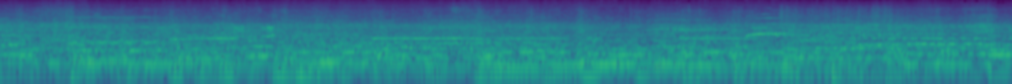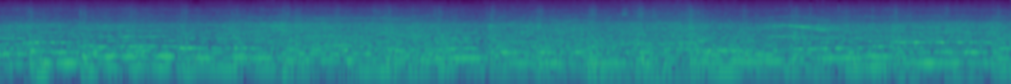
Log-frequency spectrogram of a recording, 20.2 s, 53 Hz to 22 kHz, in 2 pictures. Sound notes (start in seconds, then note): 6.7 audience whistling and cheering; 16.5 band music drowns out men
